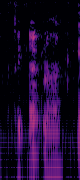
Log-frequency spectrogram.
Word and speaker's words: Thich Nhat Hanh: Thich Nhat Hanh? – Yeah.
